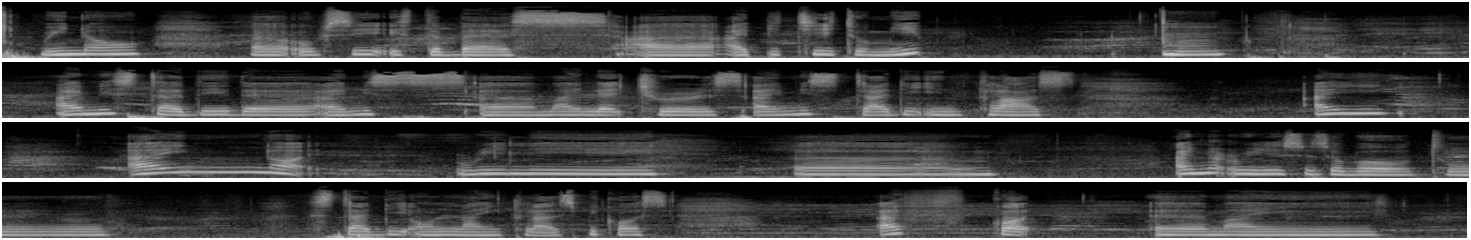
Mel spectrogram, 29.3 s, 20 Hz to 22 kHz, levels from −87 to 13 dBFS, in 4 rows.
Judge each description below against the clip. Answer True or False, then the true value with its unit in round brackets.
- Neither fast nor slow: False (90 wpm)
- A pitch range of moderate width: True (3.9 semitones)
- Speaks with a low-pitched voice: False (215 Hz)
